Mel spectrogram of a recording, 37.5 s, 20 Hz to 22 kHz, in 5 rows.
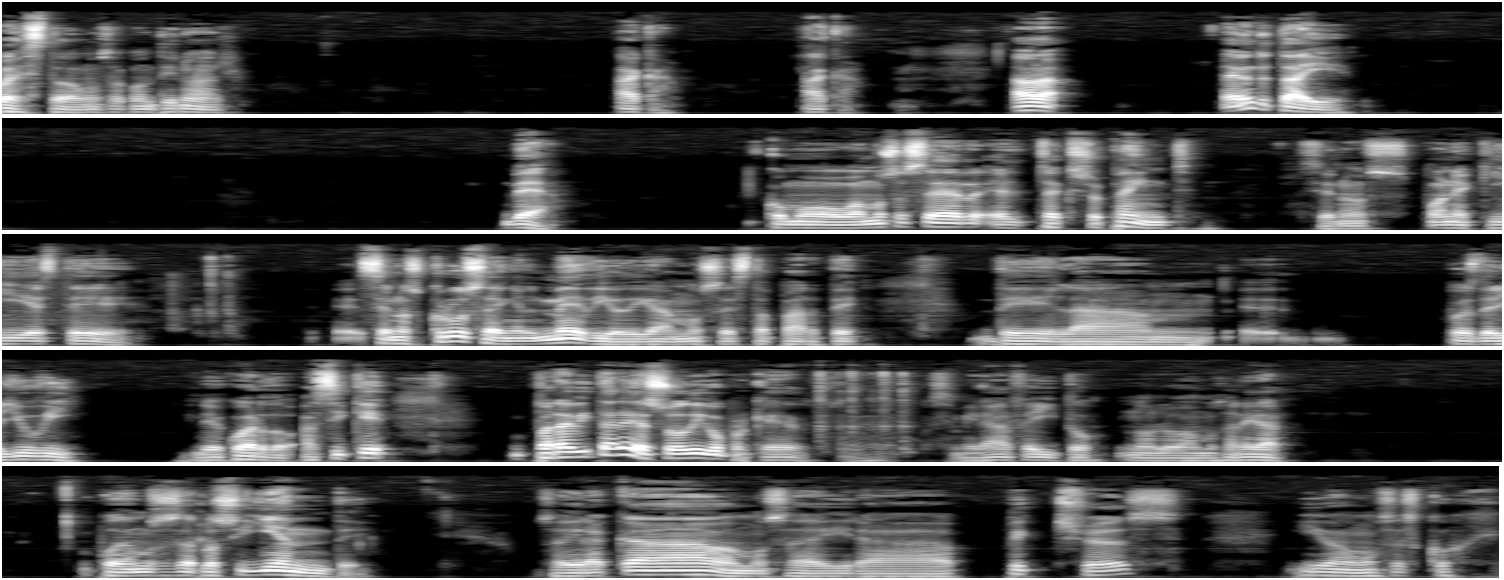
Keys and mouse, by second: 2.1 click, 3.2 click, 6.4 click, 7.5 click, 8.4 click, 9.4 click, 10.6-12.4 middle drag, 15.6 middle click, 16.7 KP_Subtract, 17.4-20.2 middle drag, 24.2 click, 25.5 click, 26.4 middle click, 27.3 KP_Subtract, 31.1 click, 33.0 click, 35.7 click.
